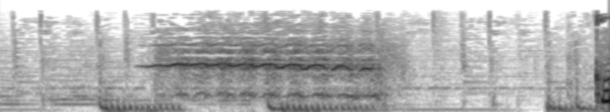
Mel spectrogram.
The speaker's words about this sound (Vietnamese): Ngựa sừng đầu đàn.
